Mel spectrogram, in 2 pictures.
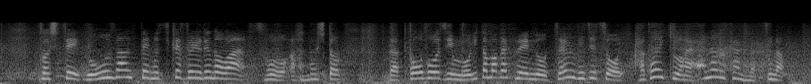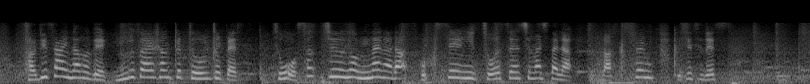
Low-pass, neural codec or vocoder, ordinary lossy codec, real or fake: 7.2 kHz; codec, 16 kHz, 0.5 kbps, FunCodec, trained on Chinese and English, 25 frames a second; none; fake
